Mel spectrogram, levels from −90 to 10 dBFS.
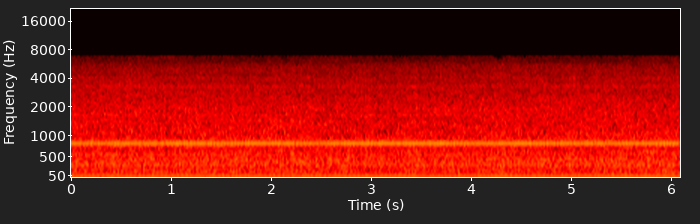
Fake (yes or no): yes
